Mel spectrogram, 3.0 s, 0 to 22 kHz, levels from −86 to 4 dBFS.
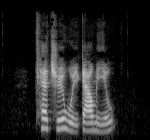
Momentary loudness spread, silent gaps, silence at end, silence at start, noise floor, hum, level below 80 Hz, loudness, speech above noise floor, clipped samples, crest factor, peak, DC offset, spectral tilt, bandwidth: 14 LU; none; 0.75 s; 0.7 s; -67 dBFS; none; -80 dBFS; -18 LUFS; 48 dB; under 0.1%; 22 dB; 0 dBFS; under 0.1%; -0.5 dB/octave; 16.5 kHz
